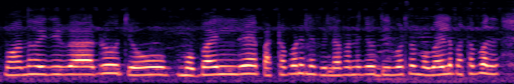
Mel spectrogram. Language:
Odia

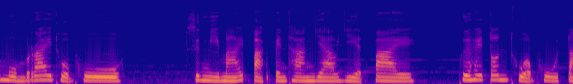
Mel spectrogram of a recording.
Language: Thai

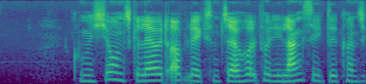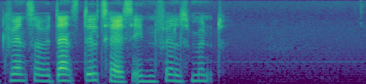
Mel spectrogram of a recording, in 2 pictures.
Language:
Danish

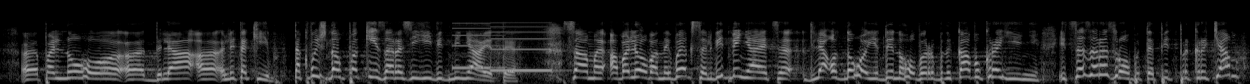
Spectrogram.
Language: Ukrainian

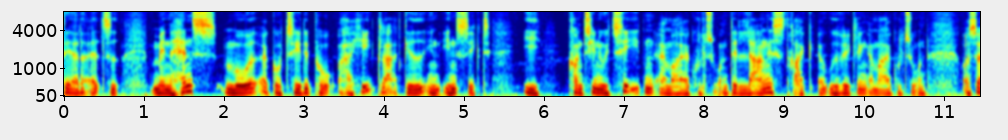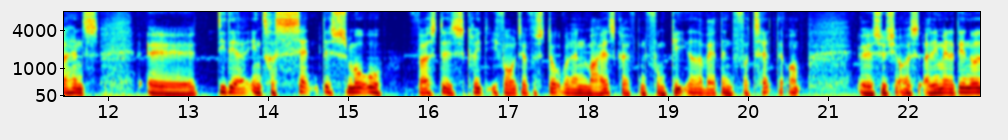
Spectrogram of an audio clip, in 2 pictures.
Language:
Danish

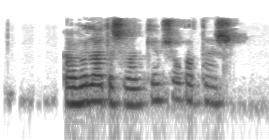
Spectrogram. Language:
Mari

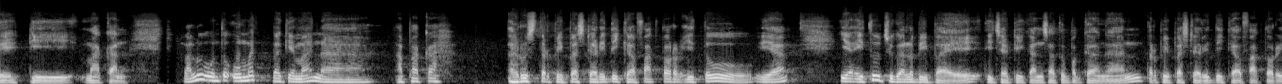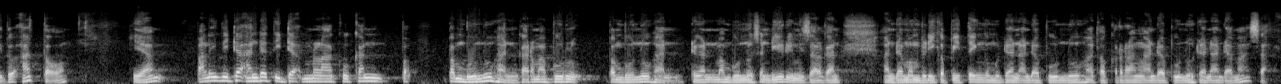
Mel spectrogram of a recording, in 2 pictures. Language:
Indonesian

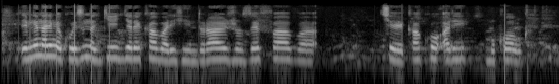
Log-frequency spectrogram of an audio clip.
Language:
Kinyarwanda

